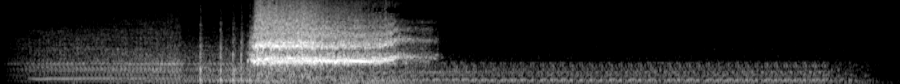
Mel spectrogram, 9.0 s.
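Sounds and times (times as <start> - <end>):
car skidding fast: 0.8 - 4.7.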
